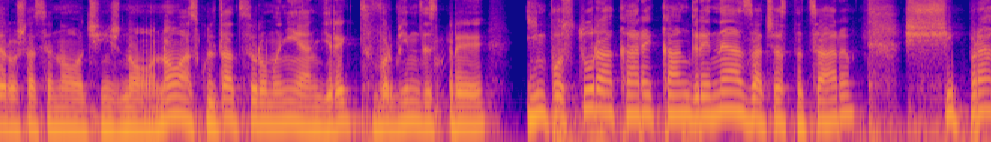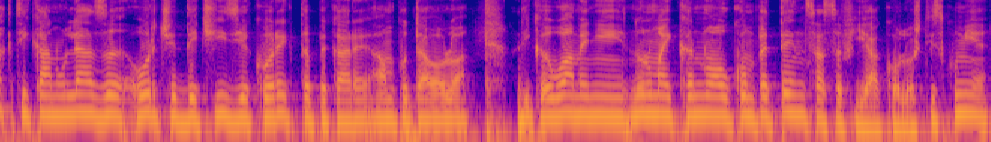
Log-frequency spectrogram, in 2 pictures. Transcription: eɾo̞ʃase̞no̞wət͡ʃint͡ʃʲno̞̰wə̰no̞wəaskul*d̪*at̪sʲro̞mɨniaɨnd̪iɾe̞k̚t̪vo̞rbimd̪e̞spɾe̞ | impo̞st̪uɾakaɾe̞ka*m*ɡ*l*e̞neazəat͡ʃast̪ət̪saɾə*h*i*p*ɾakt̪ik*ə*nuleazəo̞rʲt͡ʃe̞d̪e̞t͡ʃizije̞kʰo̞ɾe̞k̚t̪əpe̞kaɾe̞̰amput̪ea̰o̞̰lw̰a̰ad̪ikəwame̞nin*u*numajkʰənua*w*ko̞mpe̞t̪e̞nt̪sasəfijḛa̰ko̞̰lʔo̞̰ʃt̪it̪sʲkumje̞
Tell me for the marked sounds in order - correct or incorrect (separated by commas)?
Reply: incorrect, incorrect, incorrect, incorrect, correct, incorrect, correct, correct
